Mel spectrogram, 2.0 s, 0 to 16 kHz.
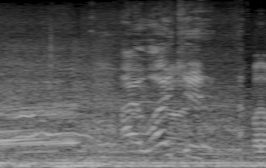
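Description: McLaren F1's V12 engine heard from inside the cabin while driving: a steady low drone with a note rising in pitch through the first half second as it gathers speed, voices talking over it in the second half.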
